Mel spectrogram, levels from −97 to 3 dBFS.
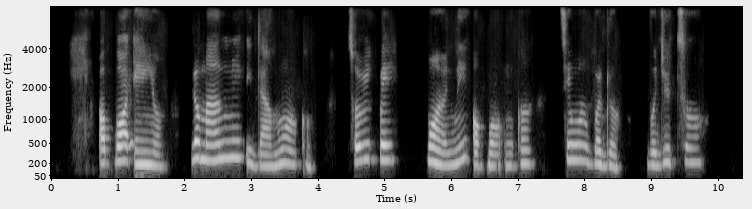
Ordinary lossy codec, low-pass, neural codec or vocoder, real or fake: none; none; codec, 16 kHz, 2 kbps, X-Codec, HuBERT features, trained on general audio; fake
